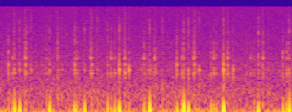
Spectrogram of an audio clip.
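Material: Plastic.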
